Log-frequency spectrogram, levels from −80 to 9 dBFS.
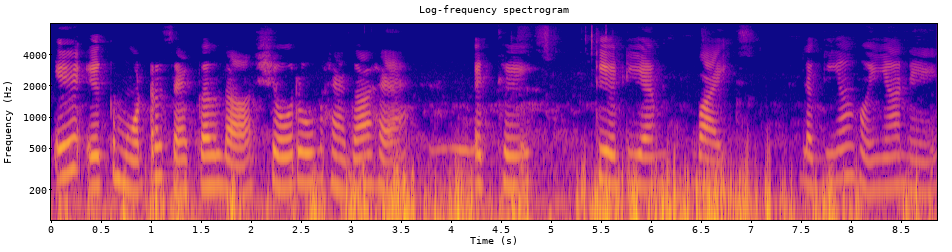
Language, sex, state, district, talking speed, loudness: Punjabi, female, Punjab, Pathankot, 90 wpm, -17 LUFS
